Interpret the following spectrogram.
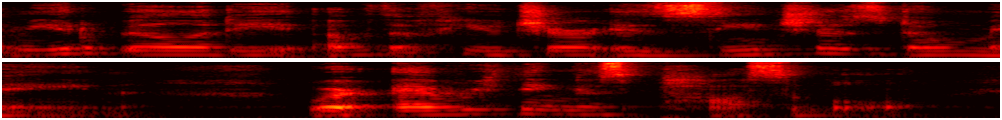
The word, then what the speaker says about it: Tzeentch: today we are doing Tzeentch and the Demons of Tzeentch. And I am very proud to say that I can finally pronounce that correctly, because that pronunciation does not go with the spelling.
